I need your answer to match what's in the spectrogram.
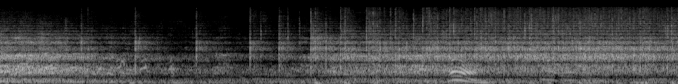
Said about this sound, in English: Booing into applause, my favorite reaction.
